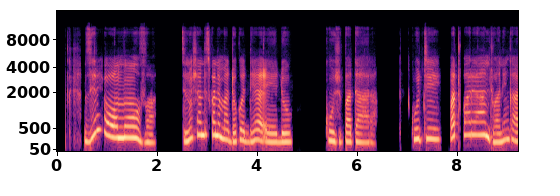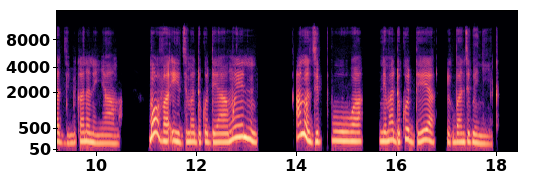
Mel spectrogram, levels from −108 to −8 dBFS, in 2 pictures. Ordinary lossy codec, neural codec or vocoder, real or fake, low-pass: Opus, 64 kbps; none; real; 10.8 kHz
